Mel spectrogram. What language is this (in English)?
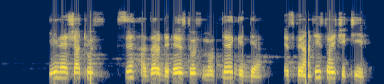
Esperanto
